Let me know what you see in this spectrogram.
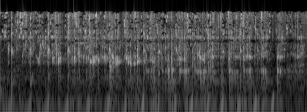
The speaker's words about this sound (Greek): περίμενε, περίμενε, περίμενε να βάλω λίγο στα ποτήρια μας αυτό το ωραίο το κρασί. Έλα, έλα, για βάλε.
